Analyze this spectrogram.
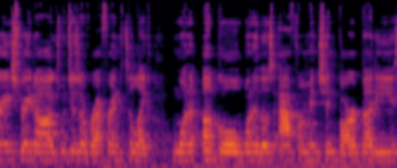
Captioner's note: speaking faintly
